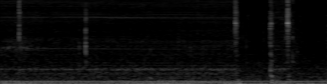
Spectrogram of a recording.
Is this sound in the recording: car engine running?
yes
